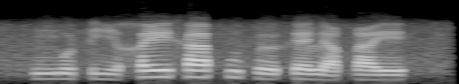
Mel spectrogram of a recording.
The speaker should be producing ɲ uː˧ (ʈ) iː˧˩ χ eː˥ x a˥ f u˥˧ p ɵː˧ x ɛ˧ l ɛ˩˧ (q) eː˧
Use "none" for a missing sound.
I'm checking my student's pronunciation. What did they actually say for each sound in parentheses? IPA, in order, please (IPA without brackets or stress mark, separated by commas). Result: ʈ, q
